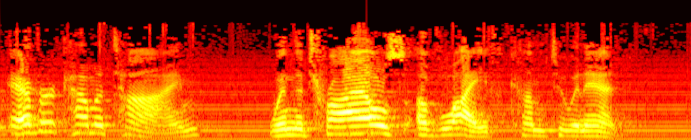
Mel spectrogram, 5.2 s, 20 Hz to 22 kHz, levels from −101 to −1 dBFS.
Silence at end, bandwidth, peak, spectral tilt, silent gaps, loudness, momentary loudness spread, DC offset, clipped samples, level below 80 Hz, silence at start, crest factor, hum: 0 s; 11.5 kHz; 0 dBFS; -3.5 dB/octave; none; -15 LUFS; 16 LU; 0.3%; under 0.1%; -44 dBFS; 0 s; 16 dB; none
